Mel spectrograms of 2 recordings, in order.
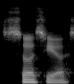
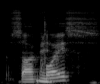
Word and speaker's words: Socios: to pronounce it now s s o c ios socios i think yes celcios is probably or like suck voice no it's socios that's better so you got some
